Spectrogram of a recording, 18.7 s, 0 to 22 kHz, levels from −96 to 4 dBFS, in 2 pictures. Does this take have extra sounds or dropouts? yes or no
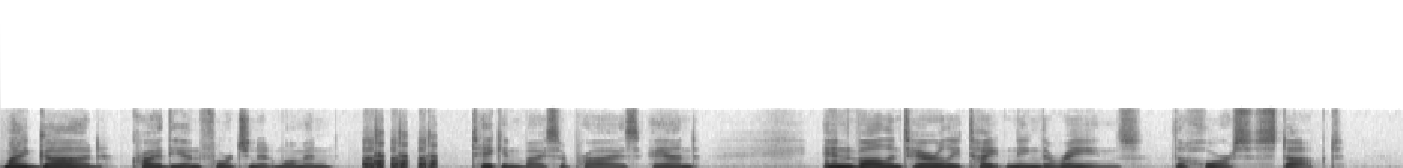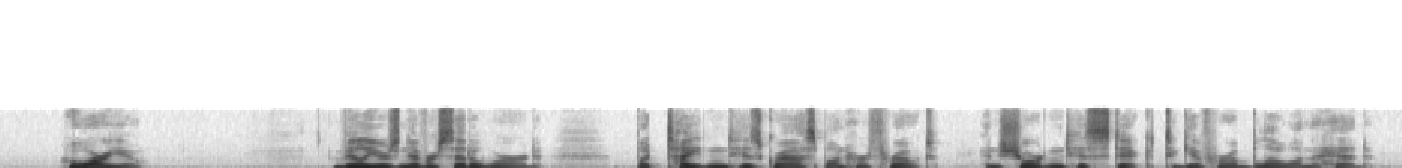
yes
